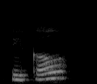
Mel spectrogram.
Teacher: The air moves through the mouth and produces audible friction. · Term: fricative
